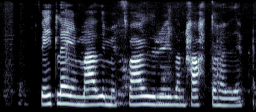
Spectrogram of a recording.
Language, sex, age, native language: Icelandic, female, 11, Icelandic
